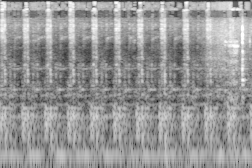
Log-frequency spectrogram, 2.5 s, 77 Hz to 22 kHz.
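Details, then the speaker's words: Carb-swapped 1991 Ford F250 351W, key on and engine off: steady quick pulsing fuel pump hum, about four beats a second; owner suspects the regulator, since squeezing the return line steadies the pump; not confirmed. "It's got to be the regulator that's making it pulse, because whenever I squeeze the return line, you can hear it, and then it maxes out, and the fuel pump kind of stabilizes, I guess you could say."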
